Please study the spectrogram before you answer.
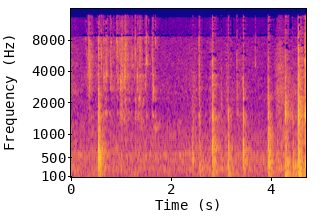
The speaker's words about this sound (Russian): А сейчас варим бобы манг. Я их заранее помыла. Окей. Заливаем водой.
